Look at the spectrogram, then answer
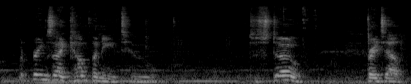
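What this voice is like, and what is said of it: Character voice with put-on regional accent. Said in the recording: “He clearly has an Iridane accent. ... He has a clear southern Iridane accent.”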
